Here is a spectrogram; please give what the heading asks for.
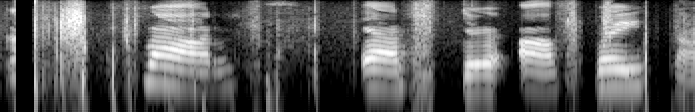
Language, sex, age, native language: Icelandic, female, 7, Icelandic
